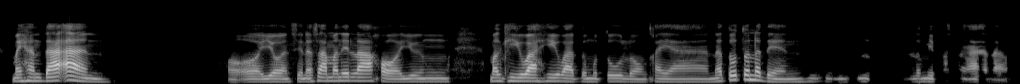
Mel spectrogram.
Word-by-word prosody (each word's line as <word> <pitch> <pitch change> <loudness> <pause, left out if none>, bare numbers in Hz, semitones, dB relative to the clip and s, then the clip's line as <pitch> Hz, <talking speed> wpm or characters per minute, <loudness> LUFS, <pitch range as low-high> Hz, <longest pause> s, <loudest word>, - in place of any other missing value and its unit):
may 155 - +1
handaan. 165 -5 +6 1.2
Oo, 120 +3 -4
'yon. 130 0 -1
Sinasama 145 +5 -1
nila 170 -1 +3
ako 130 -1 0
yung 140 +1 -5 0.4
maghiwa-hiwa, 155 -2 +1
tumutulong 135 -2 -7
kaya 125 -1 -7
natuto 205 - 0
na 205 - +3
din. 130 -6 -5
Mm, 135 +2 -16 0.3
mm. 275 -2 -11 0.4
Lumipas 135 0 -10
ang - - -13
araw. - - -8
140 Hz, 110 wpm, -25 LUFS, 130-160 Hz, 1.2 s, handaan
